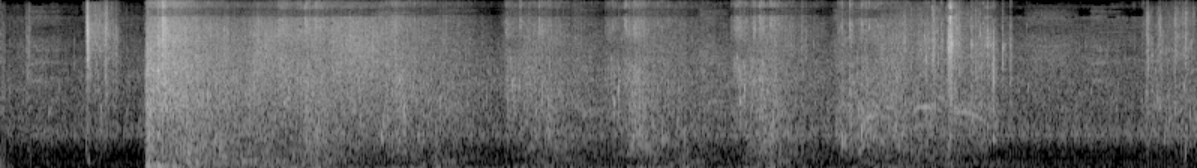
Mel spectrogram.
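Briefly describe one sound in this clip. Water sloshes with swimming strokes.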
